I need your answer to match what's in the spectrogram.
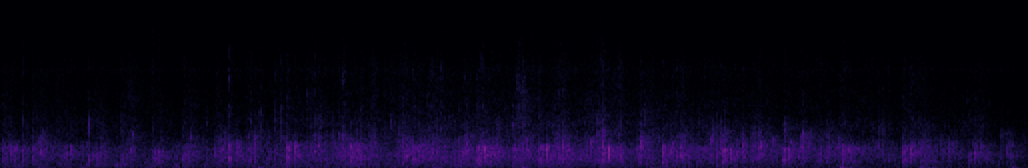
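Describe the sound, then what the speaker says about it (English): A standing audience at a World Philosophy Day symposium in Tanzania gives a welcoming round of applause, sustained clapping heard from a distance, fairly faint but steady throughout. "offer him a wonderful welcoming round of applause"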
